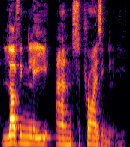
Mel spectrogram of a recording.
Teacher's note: the '-ing' syllable, which is very simply the short /ɪ/ syllable followed by the 'NG' sound in English · The ng sound, when it comes at the end of words, is the back of the tongue touches the back of the mouth and airflow comes out your nose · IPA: /ŋ/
